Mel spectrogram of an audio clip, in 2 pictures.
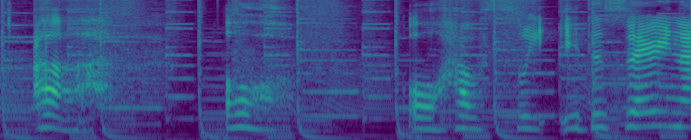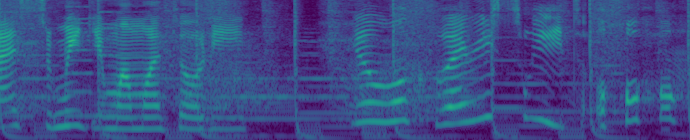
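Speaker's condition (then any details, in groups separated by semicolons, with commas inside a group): No condition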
